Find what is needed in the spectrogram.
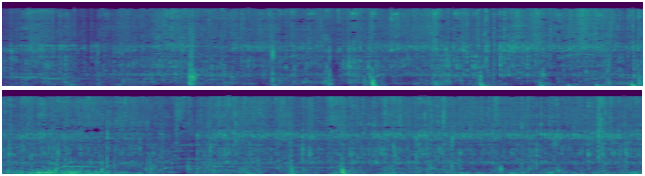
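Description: Plastic toy truck wheels rolling over gritty concrete: a steady scraping rattle with scattered sharp clicks.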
